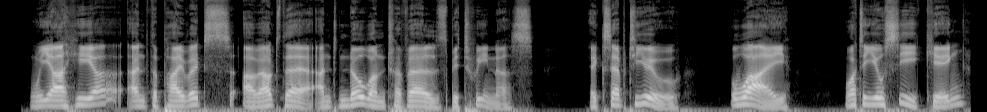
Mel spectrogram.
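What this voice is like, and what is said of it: Accent with oddly stressed syllables. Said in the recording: “his accent made him stress his syllables in all the wrong places.”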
